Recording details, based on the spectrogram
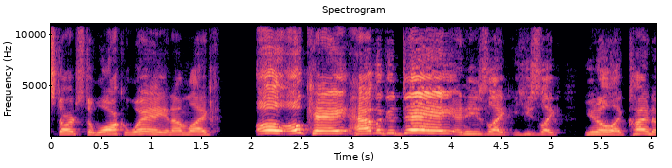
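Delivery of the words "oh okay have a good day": sarcastic farewell. Retold or imitated. Sarcastic farewell to departing man.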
